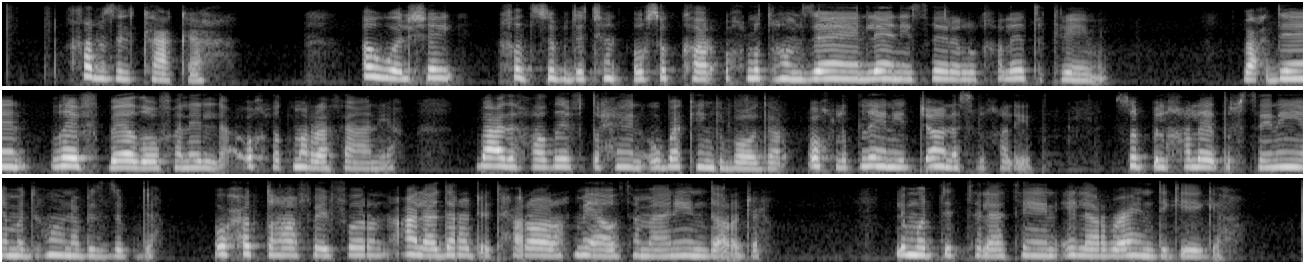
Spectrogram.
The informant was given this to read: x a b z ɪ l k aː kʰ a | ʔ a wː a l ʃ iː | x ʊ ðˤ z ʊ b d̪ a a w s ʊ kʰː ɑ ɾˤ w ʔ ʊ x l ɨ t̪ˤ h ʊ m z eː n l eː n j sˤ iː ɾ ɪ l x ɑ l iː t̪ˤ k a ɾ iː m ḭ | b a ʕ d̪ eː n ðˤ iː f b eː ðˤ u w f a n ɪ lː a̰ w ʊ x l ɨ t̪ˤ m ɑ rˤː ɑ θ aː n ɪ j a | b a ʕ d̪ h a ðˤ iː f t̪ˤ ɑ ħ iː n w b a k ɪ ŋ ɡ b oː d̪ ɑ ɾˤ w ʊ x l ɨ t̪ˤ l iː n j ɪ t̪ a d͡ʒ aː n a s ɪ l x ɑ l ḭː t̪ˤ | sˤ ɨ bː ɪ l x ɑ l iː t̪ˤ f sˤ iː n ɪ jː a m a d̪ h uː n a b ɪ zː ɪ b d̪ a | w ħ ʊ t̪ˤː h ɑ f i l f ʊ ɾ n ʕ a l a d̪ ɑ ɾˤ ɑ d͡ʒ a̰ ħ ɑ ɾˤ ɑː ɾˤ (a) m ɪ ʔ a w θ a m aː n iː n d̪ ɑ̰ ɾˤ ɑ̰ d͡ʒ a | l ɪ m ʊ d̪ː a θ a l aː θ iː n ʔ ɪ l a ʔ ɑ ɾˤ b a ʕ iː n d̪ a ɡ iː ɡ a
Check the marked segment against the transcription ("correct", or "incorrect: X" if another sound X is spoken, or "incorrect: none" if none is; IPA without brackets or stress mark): incorrect: ɑ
